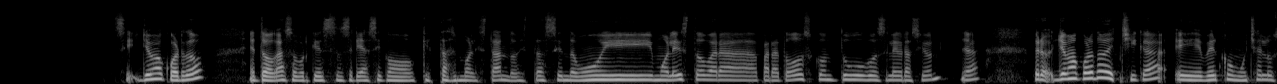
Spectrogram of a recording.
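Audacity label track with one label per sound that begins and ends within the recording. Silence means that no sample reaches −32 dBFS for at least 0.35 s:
1.270000	2.010000	sound
2.510000	9.760000	sound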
